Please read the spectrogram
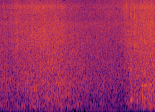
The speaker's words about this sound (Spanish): La cueva de Liono. Que no estaba preparada para resistir esa trompa de agua de un río tan grande.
